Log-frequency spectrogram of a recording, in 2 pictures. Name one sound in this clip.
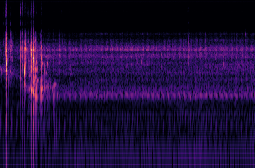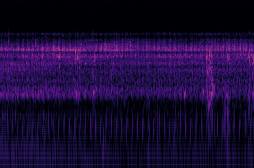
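A muffled underwater rush hisses steadily.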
